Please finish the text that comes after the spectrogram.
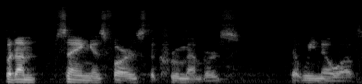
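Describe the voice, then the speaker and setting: A man playing a tabletop role-playing game, talking casually and haltingly as he works things out. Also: low-pitched, fairly even intonation, a bit bright, slight background noise. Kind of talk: casual in-character role-play chat.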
